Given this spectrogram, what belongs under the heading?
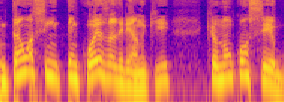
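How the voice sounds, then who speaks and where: A man talks with vocal fry. The sound is dry and close with no echo, recorded very cleanly over a silent background. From Rio de Janeiro, Brazil. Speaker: retired military police colonel. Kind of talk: radio interview. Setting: radio studio.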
